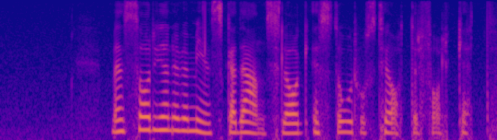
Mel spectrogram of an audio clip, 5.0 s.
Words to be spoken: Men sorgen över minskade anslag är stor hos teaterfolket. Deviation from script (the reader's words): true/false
false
